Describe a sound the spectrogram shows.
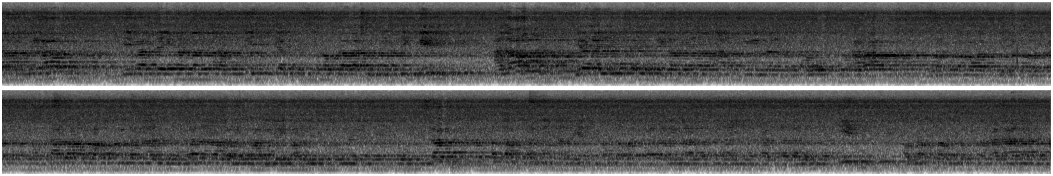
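An elderly man speaks calmly into a microphone, heard through a loudspeaker in an echoing hall.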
